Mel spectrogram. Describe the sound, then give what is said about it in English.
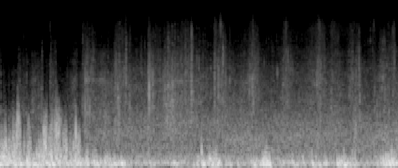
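Wind blows outdoors on a mild day, buffeting the microphone with a deep, uneven rumble that surges and eases in gusts, loud and unbroken for several seconds. “Not a bad day, bit of wind.”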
